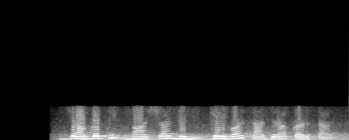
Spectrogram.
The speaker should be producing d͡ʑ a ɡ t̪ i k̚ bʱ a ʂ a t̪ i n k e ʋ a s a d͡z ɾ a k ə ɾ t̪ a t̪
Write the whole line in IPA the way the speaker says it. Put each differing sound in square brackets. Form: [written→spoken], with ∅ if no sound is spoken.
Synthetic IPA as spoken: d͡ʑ a ɡ t̪ i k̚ bʱ a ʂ a [t̪→d̪] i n k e ʋ a s a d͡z ɾ a k ə ɾ t̪ a t̪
